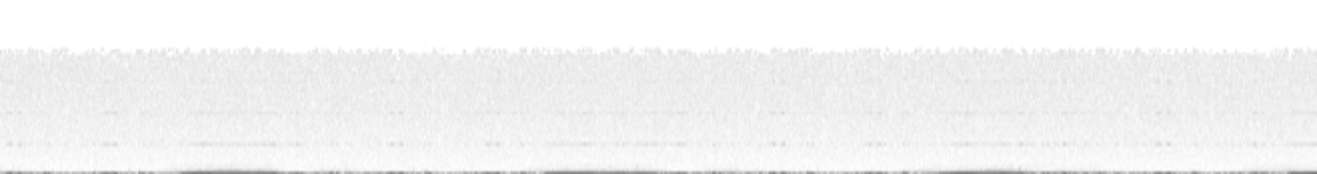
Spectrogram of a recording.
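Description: Steady low heartbeat thumps at rest, with a recurring low humming swell in the background.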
